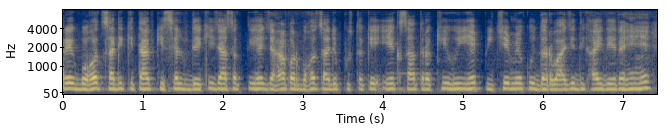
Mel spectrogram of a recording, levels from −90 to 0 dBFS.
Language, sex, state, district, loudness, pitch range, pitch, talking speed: Hindi, male, Bihar, Begusarai, -19 LUFS, 185-195 Hz, 190 Hz, 235 wpm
